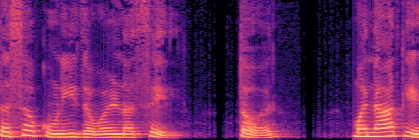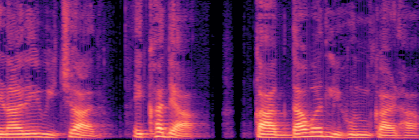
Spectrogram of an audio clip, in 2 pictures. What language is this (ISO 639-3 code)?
mar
